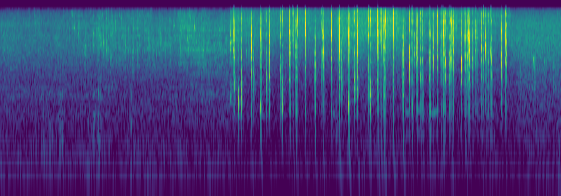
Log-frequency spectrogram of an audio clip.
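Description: Fish sizzles and crackles as it fries in hot oil.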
